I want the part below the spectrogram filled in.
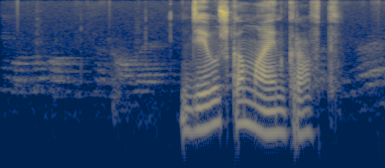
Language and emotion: Russian, neutral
